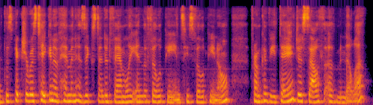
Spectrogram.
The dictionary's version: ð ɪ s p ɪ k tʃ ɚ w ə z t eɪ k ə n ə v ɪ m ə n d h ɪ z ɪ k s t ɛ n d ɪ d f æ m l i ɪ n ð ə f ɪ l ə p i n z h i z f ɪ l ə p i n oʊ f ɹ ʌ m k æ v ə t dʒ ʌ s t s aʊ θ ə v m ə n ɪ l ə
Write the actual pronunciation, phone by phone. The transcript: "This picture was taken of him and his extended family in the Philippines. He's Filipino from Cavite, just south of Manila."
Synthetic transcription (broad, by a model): ð ɪ s p ɪ k tʃ ɚ w ə z t eɪ k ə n ə v ɪ m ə n ɪ z ɪ k s t ɛ n d ɪ d f æ m l i ɪ n ð ə f ɪ l ə p i n z h i z f ɪ l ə p i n oʊ f ɹ ʌ m k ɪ v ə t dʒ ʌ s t s aʊ θ ə v m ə n ɪ l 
